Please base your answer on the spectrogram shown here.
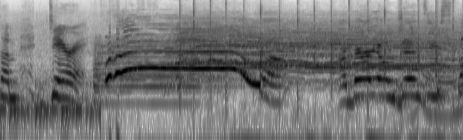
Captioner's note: cheer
